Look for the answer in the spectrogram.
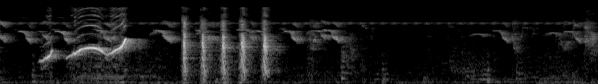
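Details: Parrot chirping: a loud whistled note that dips and then rises, then a quick run of five sharp clicking taps, followed by softer scattered high chirps and a thin steady high tone in the background.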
